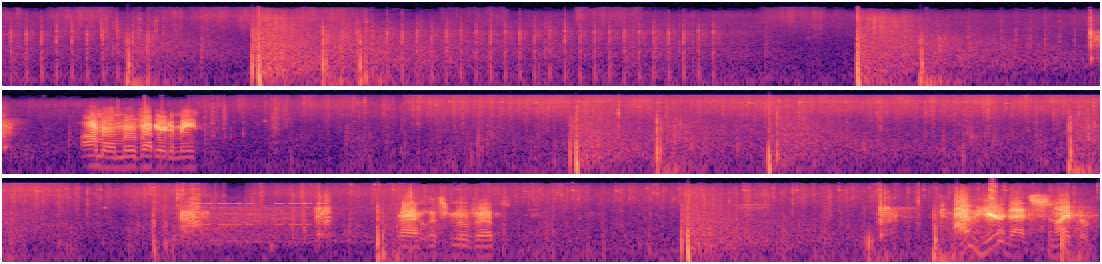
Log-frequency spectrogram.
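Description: Rifle shots crack out one at a time, with a short echo after each.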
